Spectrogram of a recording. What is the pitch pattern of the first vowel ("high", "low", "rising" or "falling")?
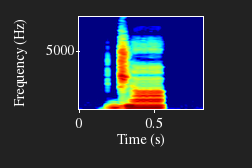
high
